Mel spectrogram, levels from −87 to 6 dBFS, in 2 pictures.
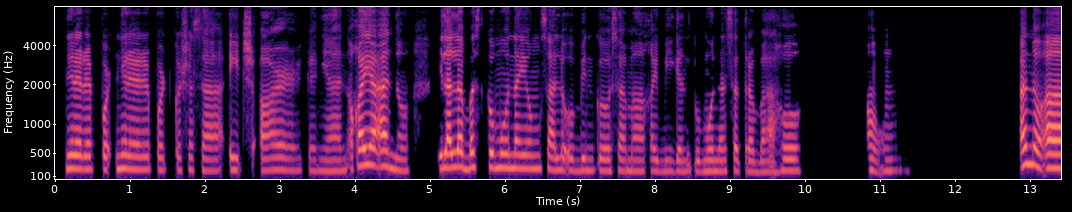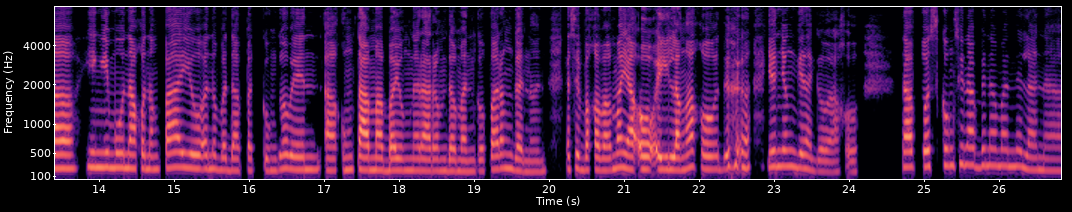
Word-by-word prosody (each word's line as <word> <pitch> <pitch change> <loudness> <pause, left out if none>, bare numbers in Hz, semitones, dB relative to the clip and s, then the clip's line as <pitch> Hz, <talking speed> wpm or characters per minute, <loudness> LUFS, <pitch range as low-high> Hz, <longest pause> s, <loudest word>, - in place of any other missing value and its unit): nire-repor 225 -1 +1
nire-report 220 -1 -2
ko 210 - -7
siya 210 0 -9
sa 205 -1 -6 0.3
HR, 205 -1 -4
ganyan 195 0 -8
o 220 - -3
kaya 285 +1 +6
ano 225 -8 +2 0.4
ilalabas 250 +1 +4
ko 250 - +3
muna 240 -1 0
'yong 230 0 -3
saloobin 205 -3 -4
ko 195 -1 -4
sa 200 -2 -5
mga 190 0 -6
kaibigan 190 -1 -7
ko 185 -1 -10
muna 190 0 -4
sa 195 0 -4
trabaho. 185 +2 -4 0.9
O 210 - -1
hmm. 195 0 -12 1.5
Ano, 290 0 +5
ah, 235 0 +7 0.2
hingi 255 -1 +1
muna 245 -1 +3
ako 235 0 -3
ng 220 0 -4
payo, 245 0 +2
ano 230 -1 -2
ba 210 - -2
dapat 200 -1 -6
kong 200 +1 -8
gawin. 220 -1 -1
Ah, 205 -3 +2
kung 215 +1 -4
tama 210 -2 +6
ba 200 0 +2
'yong 205 0 -1
nararamdaman 195 -1 -1
ko 190 - -4
parang, 235 +1 0
gano'n. 180 -2 -4 0.2
Kasi 225 +1 -3
baka 215 0 0
mamaya 220 +3 +3
OA 225 0 +5 0.2
lang 215 +1 +4
ako, 230 -4 +1
'di 225 +2 -1
ba? 260 -3 -1 0.2
'Yon 270 +1 0
'yong 275 0 -2
ginagawa 190 -7 -4
ko. 180 +1 -11 0.5
Tapos 265 +1 +2
kung 285 0 -3
sinabi 290 -1 -3
naman 280 -1 -5
nila 240 -6 -5
na, 205 -1 -8
220 Hz, 145 wpm, -22 LUFS, 200-240 Hz, 1.5 s, ah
